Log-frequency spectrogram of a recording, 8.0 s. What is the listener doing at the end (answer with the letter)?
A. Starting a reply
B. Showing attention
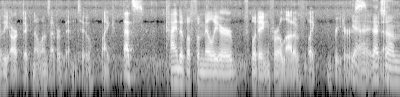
A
